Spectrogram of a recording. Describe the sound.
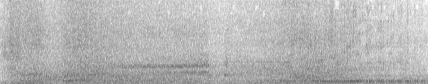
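A car engine revs hard while being driven through its gears, a loud, continuous, rasping roar. The sound dips briefly around the middle before surging back up to full intensity.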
